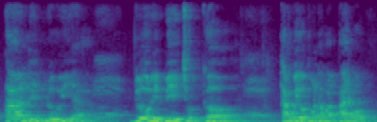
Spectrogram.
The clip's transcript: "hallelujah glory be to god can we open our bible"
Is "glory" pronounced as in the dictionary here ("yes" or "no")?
yes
